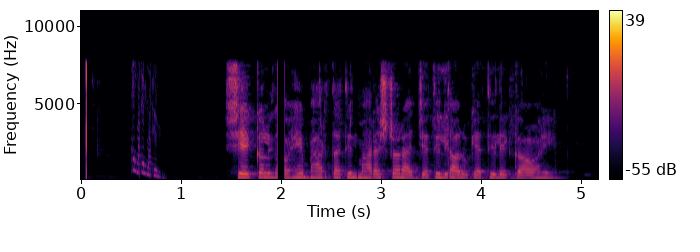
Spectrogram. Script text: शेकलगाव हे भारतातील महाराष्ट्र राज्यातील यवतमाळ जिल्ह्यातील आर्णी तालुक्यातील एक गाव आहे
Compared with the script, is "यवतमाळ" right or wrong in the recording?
wrong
